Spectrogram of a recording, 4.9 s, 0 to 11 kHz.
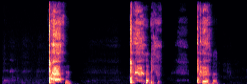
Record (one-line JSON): {"three_cough_length": "4.9 s", "three_cough_amplitude": 32768, "three_cough_signal_mean_std_ratio": 0.33, "survey_phase": "beta (2021-08-13 to 2022-03-07)", "age": "18-44", "gender": "Female", "wearing_mask": "No", "symptom_runny_or_blocked_nose": true, "symptom_headache": true, "symptom_onset": "5 days", "smoker_status": "Ex-smoker", "respiratory_condition_asthma": false, "respiratory_condition_other": false, "recruitment_source": "Test and Trace", "submission_delay": "3 days", "covid_test_method": "RT-qPCR", "covid_ct_value": 31.5, "covid_ct_gene": "ORF1ab gene", "covid_ct_mean": 33.0, "covid_viral_load": "15 copies/ml", "covid_viral_load_category": "Minimal viral load (< 10K copies/ml)"}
